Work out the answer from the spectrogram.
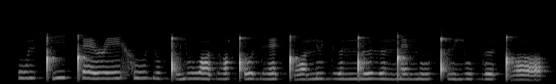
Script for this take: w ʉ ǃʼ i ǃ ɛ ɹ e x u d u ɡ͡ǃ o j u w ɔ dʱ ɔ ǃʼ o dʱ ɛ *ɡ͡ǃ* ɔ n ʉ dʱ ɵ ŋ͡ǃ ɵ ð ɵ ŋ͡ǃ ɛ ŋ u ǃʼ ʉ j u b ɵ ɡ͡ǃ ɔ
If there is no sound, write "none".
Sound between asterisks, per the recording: ɡ͡ǃ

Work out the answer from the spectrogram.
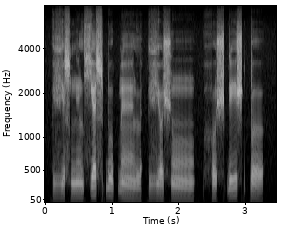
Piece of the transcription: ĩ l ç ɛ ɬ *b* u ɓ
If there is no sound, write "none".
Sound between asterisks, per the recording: ɓ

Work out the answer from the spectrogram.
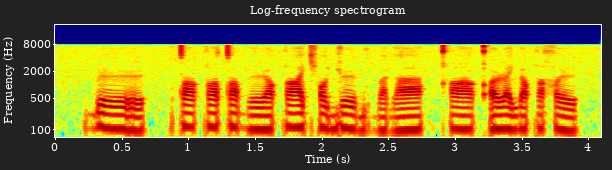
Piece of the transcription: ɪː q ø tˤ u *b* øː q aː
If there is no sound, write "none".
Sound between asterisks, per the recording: b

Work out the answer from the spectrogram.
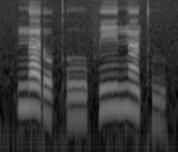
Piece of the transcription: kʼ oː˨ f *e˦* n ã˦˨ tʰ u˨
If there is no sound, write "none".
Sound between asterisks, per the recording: eː˦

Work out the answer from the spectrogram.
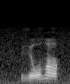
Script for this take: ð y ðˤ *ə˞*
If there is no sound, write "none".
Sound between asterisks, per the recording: ə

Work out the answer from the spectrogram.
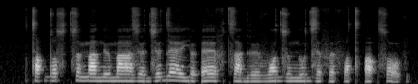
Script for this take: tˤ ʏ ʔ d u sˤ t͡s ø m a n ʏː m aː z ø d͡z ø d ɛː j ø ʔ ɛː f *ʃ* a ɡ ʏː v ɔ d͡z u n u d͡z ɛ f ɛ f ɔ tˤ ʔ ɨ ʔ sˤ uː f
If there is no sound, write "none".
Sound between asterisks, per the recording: t͡s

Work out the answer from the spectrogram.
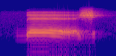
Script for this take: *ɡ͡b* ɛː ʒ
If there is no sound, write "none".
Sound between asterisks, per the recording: ɡ͡b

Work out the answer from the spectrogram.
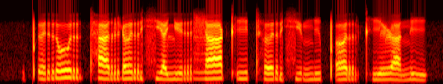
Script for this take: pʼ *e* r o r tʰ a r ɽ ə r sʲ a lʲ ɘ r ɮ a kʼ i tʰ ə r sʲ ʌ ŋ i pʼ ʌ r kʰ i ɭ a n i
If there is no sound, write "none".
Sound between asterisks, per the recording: ɘ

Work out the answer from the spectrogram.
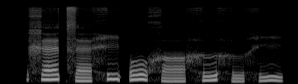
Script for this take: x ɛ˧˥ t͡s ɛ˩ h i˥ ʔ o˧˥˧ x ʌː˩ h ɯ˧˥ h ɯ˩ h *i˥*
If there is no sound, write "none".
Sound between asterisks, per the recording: i˧˥˧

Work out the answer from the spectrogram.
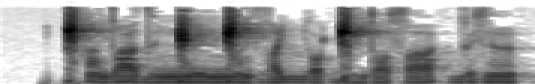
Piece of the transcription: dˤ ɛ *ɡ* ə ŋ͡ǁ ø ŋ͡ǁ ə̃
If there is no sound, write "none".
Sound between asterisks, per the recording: d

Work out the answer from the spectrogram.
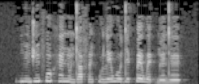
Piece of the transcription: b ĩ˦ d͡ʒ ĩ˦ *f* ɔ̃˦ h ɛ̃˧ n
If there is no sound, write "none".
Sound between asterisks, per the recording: f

